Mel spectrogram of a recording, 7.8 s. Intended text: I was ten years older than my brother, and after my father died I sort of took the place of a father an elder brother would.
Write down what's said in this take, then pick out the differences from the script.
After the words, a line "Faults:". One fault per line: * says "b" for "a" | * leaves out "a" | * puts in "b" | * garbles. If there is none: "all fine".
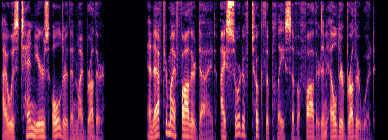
I was ten years older than my brother, and after my father died I sort of took the place of a father an elder brother would.
Faults:
all fine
